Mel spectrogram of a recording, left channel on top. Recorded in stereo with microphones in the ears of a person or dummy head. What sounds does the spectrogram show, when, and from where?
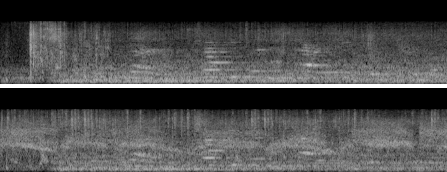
0.5 s a child speaking: 65° right (ahead or behind), 4.5 m; by 4.5 s 50° right (ahead or behind), 10.5 m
